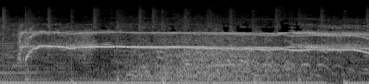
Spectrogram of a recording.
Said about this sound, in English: Why did we just scream?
